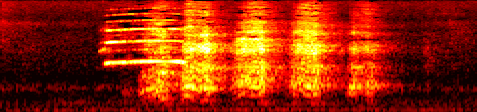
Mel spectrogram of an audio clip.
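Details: Pet blue-and-gold macaw outdoors in the morning, kept alongside a redtail black cockatoo: a loud, harsh, raspy squawk that starts with a strained tone and breaks into four rough bursts over about one and a half seconds.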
